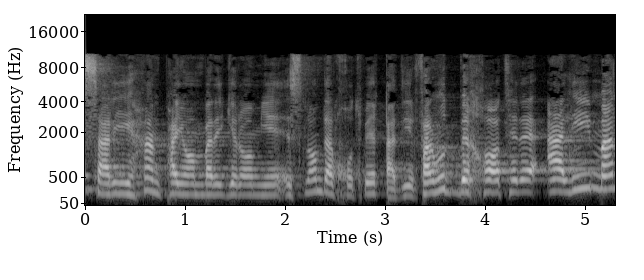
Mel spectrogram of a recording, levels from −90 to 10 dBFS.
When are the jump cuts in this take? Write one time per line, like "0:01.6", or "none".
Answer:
0:03.3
